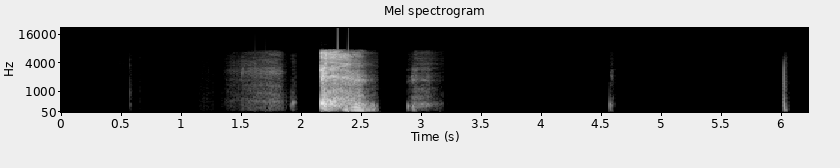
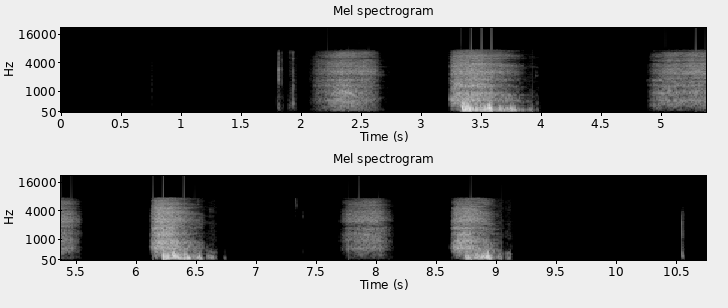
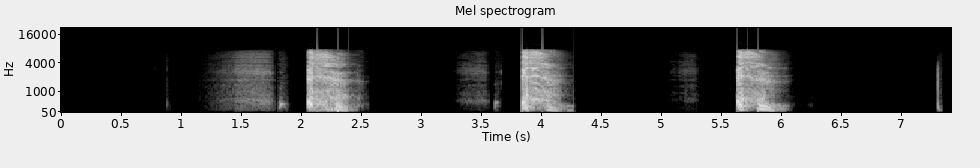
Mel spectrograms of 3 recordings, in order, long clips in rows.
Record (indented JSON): {
  "cough_length": "6.2 s",
  "cough_amplitude": 29528,
  "cough_signal_mean_std_ratio": 0.17,
  "exhalation_length": "10.8 s",
  "exhalation_amplitude": 10550,
  "exhalation_signal_mean_std_ratio": 0.27,
  "three_cough_length": "7.4 s",
  "three_cough_amplitude": 31554,
  "three_cough_signal_mean_std_ratio": 0.27,
  "survey_phase": "beta (2021-08-13 to 2022-03-07)",
  "age": "45-64",
  "gender": "Male",
  "wearing_mask": "No",
  "symptom_cough_any": true,
  "symptom_runny_or_blocked_nose": true,
  "smoker_status": "Ex-smoker",
  "respiratory_condition_asthma": false,
  "respiratory_condition_other": false,
  "recruitment_source": "REACT",
  "submission_delay": "2 days",
  "covid_test_result": "Negative",
  "covid_test_method": "RT-qPCR"
}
